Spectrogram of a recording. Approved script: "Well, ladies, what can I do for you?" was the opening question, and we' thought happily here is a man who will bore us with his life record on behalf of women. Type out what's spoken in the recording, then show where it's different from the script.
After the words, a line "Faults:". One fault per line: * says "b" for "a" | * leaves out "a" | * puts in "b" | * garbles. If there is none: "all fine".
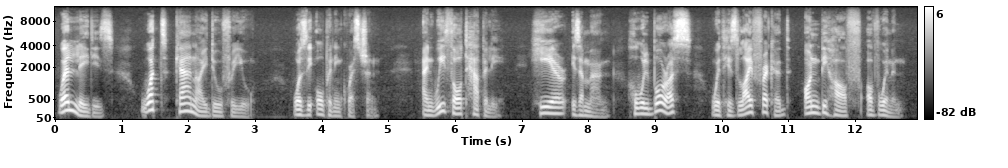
"Well, ladies, what can I do for you?" was the opening question, and we' thought happily here is a man who will bore us with his life record on behalf of women.
Faults:
all fine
